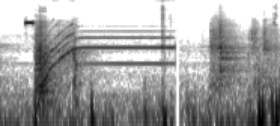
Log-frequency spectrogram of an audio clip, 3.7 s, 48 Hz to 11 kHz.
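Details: Oil pump motor on a 2018 Kegel FLEX, still failing after a control board swap: the motor whirs up with the pitch shifting, hums about a second, then cuts out with no real pressure applied. Motor suspected bad.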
